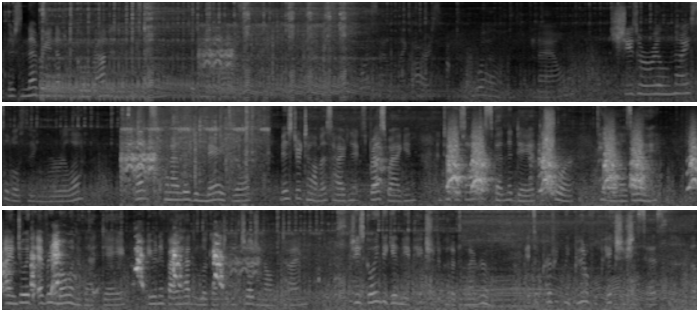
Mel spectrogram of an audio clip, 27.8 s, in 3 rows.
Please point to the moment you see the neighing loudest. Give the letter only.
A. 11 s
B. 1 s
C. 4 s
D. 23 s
A.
